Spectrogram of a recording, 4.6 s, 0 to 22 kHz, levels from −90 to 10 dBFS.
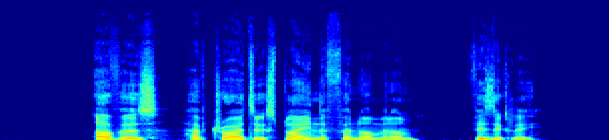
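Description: From 0.2 s to 4.55 s, faint ticks recur at a steady interval of around 0.4 s, about ten in all. These are clock slip clicks, likely from two devices running on unsynchronised clocks that differ by roughly 50 ppm, so a single sample is dropped or repeated each time the drift reaches a whole sample. Unlike random digital clicks or dropouts, these ticks keep an even, metronome-like spacing and are only slight discontinuities, not gaps.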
